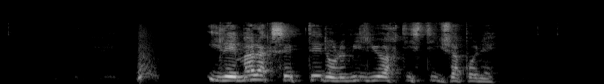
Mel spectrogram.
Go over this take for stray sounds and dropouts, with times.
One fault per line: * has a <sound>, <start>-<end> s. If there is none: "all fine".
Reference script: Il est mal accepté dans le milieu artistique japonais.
* has a whoosh, 1.4-1.6 s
